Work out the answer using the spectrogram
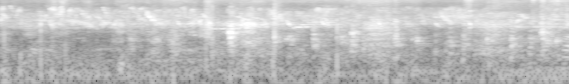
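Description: Many short bird calls, clucks and chirps, overlapping over a low background rumble, with one brief knock about two seconds in.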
